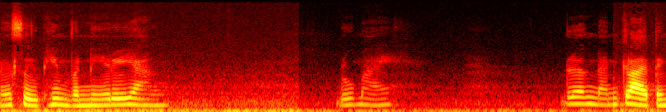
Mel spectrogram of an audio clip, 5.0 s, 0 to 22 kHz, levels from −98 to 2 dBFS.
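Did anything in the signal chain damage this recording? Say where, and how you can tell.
Yes. From 2.24 s to 4.60 s, speech and background noise drop together by about 9 dB: a sudden gain jump, likely an unramped digital gain change.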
